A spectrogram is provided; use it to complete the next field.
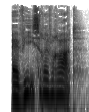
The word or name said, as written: avisreferat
